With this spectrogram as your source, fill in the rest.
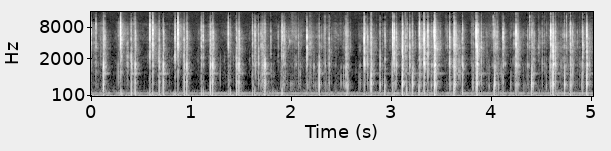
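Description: Long nails tap and scratch rapidly across the case and buttons of a small, hollow, grey plastic NES controller. The result is a dense stream of sharp, bright clicks and crinkly scratches that stop instantly, over a faint steady low hum.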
